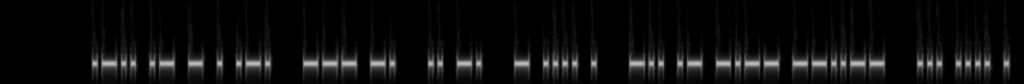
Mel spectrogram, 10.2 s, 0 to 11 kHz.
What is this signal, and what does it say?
Morse code, heard as a keyed tone, about 25 wpm, 700 Hz. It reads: LATER ON IN THE DAY, SHE
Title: Sentences from Top 1000 Words - Review Part 4 - 25wpm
